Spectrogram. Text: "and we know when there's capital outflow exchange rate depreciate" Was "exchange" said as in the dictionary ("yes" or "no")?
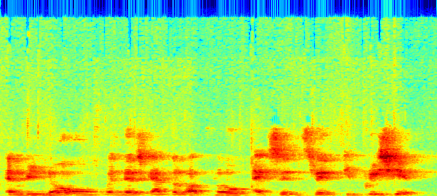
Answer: no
